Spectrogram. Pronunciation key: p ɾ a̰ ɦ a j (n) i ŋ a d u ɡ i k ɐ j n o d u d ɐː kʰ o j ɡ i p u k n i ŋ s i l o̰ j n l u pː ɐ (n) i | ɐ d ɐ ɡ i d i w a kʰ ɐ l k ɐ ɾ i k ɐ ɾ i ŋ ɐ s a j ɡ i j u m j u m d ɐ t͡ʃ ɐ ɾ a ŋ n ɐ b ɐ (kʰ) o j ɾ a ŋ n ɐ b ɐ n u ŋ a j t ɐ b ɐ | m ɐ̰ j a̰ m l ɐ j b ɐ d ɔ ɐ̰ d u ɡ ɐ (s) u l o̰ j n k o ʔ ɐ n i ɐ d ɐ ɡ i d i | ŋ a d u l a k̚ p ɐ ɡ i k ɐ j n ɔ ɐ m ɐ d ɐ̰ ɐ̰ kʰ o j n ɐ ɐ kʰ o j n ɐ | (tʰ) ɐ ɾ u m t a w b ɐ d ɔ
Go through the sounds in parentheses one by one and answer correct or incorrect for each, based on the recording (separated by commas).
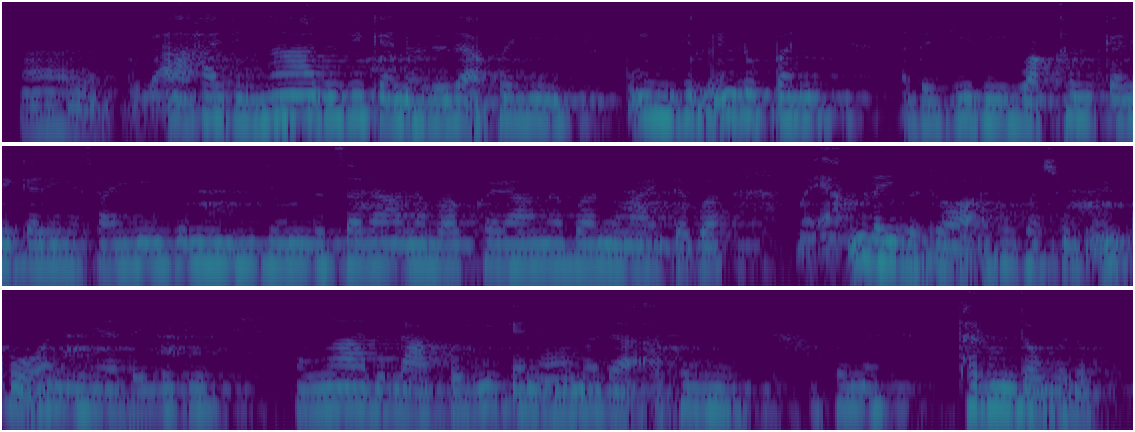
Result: incorrect, correct, correct, correct, correct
